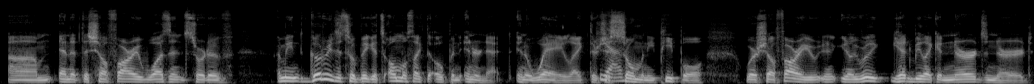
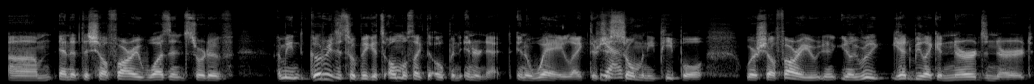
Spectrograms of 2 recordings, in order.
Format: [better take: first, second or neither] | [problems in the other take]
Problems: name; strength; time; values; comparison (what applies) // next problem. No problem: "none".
first | thin; very; fading below 350 Hz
